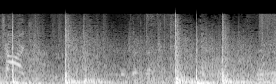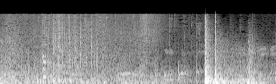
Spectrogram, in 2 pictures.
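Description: Gunshots crack sharply, a few single shots apart.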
